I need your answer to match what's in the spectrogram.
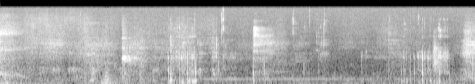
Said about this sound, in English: I hear those slurping sounds.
